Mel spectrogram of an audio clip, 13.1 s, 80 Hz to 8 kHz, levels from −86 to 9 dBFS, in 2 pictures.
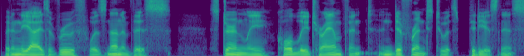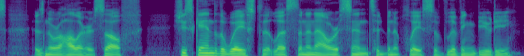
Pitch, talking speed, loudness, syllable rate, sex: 90 Hz, 165 wpm, -18 LUFS, 4.7 syllables/s, male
